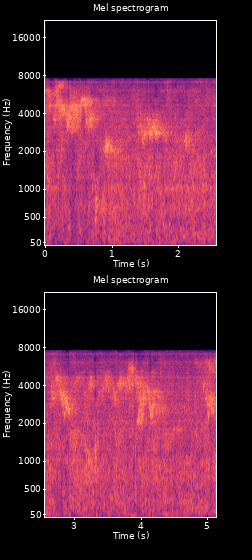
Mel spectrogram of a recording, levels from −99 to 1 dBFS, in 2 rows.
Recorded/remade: remade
